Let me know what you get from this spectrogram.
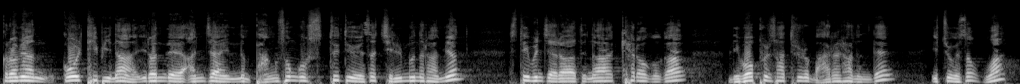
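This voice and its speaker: A man giving a conversational public lecture, telling stories with frequent fillers and pauses. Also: on the high side, warm tone. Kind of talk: public lecture on sports and culture.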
